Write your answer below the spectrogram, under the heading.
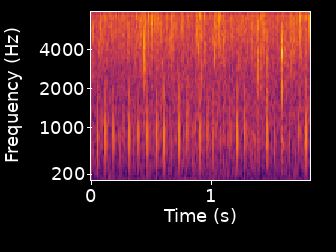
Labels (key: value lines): label: biophony, rattle
recorder: SoundTrap 500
